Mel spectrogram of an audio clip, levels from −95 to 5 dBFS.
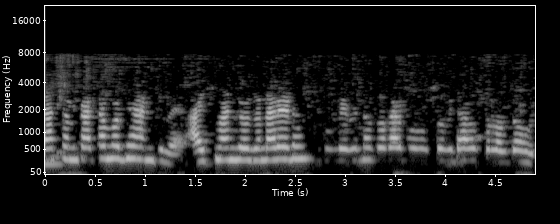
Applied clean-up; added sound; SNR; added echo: classical method Wiener filter.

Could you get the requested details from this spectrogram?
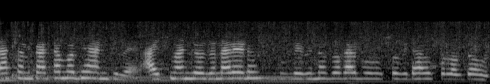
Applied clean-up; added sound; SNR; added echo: none; Bowed string instrument + Toilet flush; 16 dB; none.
